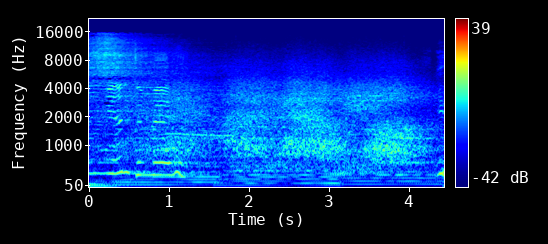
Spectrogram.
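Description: A sung note held over the music ends about a second in, then a large concert crowd cheers and screams, growing louder, over a sustained backing chord.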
